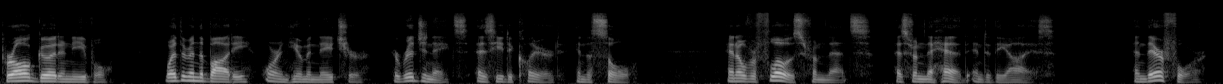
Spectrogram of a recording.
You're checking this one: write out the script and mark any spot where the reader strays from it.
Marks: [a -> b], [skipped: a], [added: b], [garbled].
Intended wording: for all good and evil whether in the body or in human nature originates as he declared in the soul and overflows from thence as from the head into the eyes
for all good and evil whether in the body or in human nature originates as he declared in the soul and overflows from thence as from the head into the eyes [added: and therefore]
